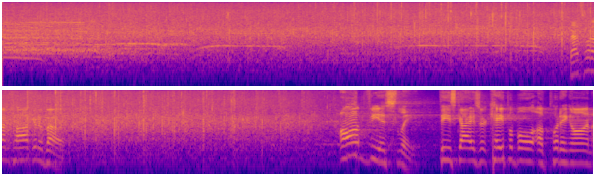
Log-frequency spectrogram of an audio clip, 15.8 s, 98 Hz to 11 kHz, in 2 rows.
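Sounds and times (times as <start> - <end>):
audience applause: 0.0 - 12.6
speech: 7.6 - 8.8, 12.4 - 15.7.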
